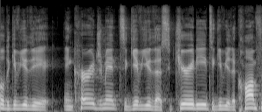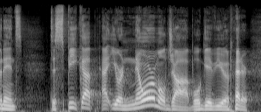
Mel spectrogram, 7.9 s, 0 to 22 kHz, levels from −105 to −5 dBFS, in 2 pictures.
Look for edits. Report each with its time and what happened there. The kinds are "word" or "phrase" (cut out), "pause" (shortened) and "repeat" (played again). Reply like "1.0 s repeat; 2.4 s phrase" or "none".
none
